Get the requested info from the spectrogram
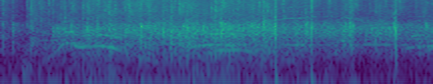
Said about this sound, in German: Applaus Nummer drei.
